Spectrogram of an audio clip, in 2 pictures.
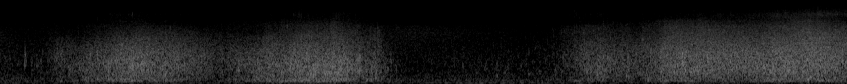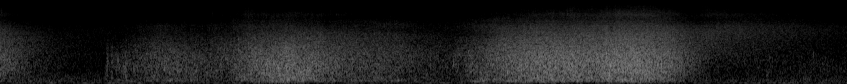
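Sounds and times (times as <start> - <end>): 
waves on a beach: 0.0 - 16.9.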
